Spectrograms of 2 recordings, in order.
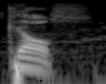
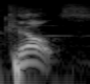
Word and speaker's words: Kelce: Yeah, it's pronounced Kelce. I've never heard that before. Now, Greg, you can ask Travis. You can ask their father. It's Kelce.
